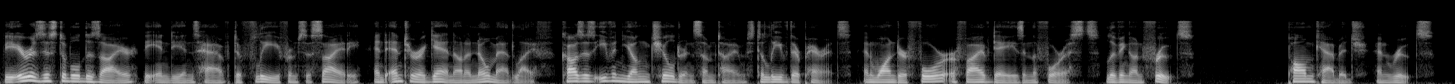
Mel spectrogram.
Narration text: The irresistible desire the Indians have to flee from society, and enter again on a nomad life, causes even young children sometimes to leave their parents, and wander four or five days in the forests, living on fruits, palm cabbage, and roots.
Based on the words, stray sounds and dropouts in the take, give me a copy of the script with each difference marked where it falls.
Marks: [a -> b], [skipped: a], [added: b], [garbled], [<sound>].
The irresistible desire the Indians have to flee from society, and enter again on a nomad life, causes even young children sometimes to leave their parents, and wander four or five days in the forests, living on fruits, palm cabbage, and roots.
